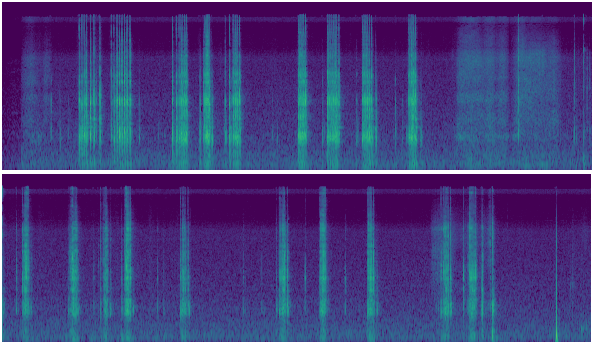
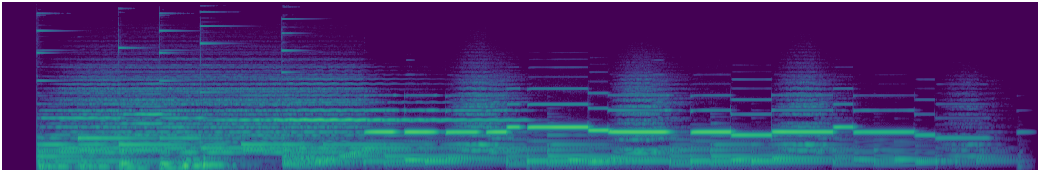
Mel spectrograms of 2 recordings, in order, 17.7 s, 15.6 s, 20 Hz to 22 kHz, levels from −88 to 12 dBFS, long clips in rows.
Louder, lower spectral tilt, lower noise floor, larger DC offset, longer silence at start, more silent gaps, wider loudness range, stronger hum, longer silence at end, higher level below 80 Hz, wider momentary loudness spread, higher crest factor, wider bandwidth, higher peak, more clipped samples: about the same, -24 LUFS vs -22 LUFS; second, -1.5 dB/octave vs -5.5 dB/octave; about the same, -54 dBFS vs -51 dBFS; neither; about the same, 0.4 s vs 0.5 s; neither; about the same, 9 LU vs 7 LU; neither; first, 0.5 s vs 0.25 s; second, -56 dBFS vs -46 dBFS; first, 19 LU vs 11 LU; first, 28 dB vs 12 dB; about the same, 17 kHz vs 18 kHz; first, 0 dBFS vs -10 dBFS; neither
